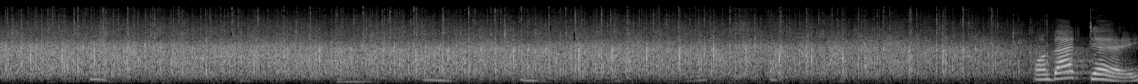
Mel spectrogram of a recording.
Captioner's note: applause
